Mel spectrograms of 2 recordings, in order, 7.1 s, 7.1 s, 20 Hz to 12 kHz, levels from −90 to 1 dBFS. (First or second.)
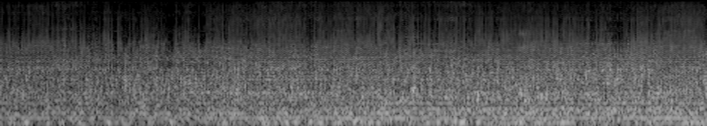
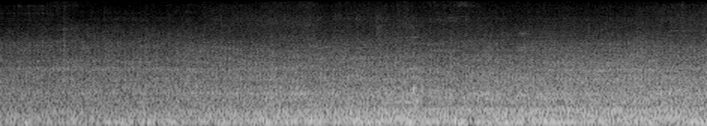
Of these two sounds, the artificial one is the first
